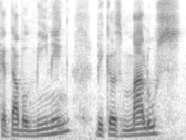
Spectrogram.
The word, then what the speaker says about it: malus: a double meaning because malus and malus they sound almost the same. The only difference being the length of the vowel and it can mean apple or evil.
